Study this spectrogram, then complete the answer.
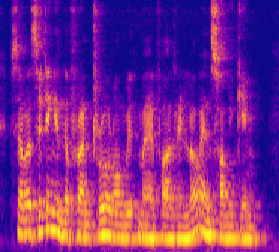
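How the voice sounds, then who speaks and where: A man with a somewhat breathy voice is heard with audible room echo. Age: 70s. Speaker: spiritual devotee sharing experiences. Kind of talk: personal testimony. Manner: halting.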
